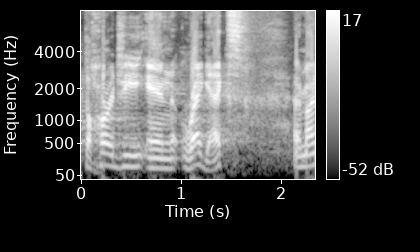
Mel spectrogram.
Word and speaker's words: regex: features and I pronounce regex the correct way with the soft G as in Justin potato potato all right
